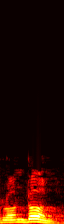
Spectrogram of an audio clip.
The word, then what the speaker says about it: Rondon: most remarkable character in the book is Colonel Ron dolls at how it's pronounced Colonel Candido da Silva Ron Dunn yes could you talk a little bit about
